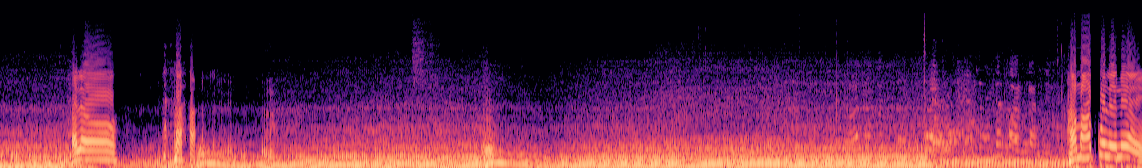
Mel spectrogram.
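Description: A motorcycle engine revs up sharply in short bursts.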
